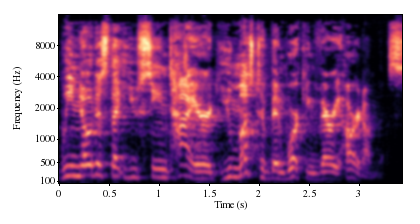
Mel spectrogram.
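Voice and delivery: normal talking voice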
